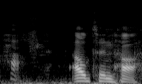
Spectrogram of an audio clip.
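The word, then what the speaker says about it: Altun Ha: Alonha. Altonha.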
